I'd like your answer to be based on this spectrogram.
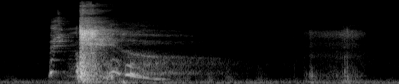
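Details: A female sneezing, from spliced single and double sneezes: a sharp sneeze with a quick breath in, then a softer second burst a few seconds later, in a quiet room.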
